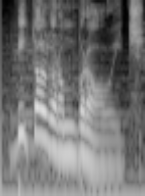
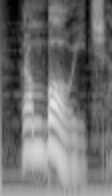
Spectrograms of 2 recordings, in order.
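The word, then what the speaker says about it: Witold Gombrowicz: Y eso que le pregunté a Nergal, polaco él, y cantante y frontman de Behemoth, cuando estuvo aquí frente a estos mismos micrófonos, cómo se pronunciaba. Bueno, trato de reproducirlo. Witold Grombowicz. Grombowicz, ahí está.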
